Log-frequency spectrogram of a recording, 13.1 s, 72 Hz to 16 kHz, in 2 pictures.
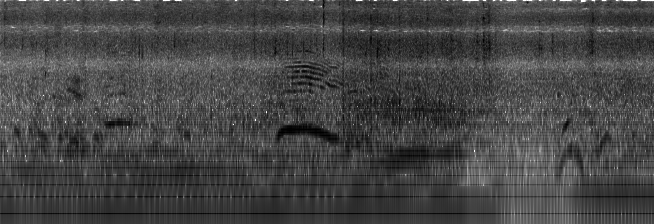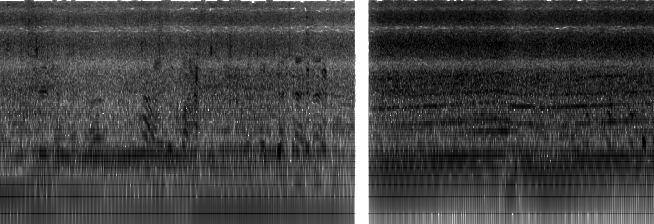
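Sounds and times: buggy engine climbing hill: 0:00.0 - 0:13.0.

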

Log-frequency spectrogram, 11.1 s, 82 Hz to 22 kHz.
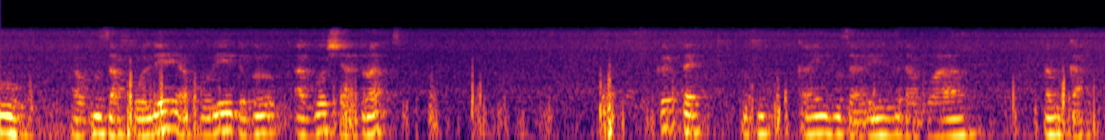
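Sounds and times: hissing room noise: 0:00.0 - 0:11.0.

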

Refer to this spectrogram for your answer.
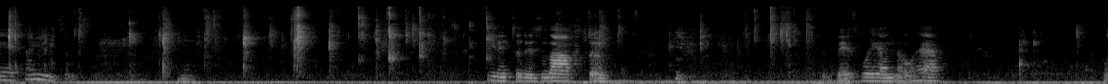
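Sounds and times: seafood shells cracking by hand: 0:00.0 - 0:05.0, 0:05.8 - 0:08.3
steady low hum: 0:00.0 - 0:11.0.

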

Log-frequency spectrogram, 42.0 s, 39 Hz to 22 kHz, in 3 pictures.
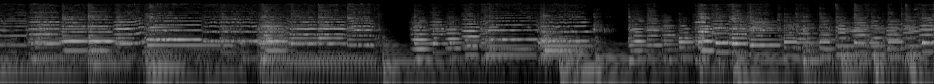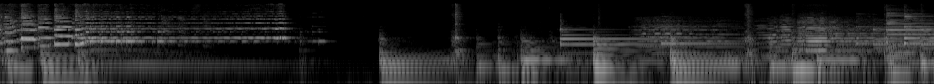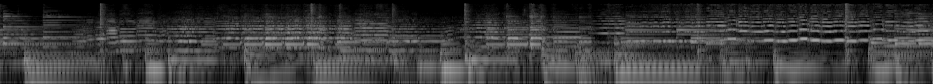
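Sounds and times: violin guitar and double bass: 0:00.0 - 0:18.9, 0:19.6 - 0:42.0.

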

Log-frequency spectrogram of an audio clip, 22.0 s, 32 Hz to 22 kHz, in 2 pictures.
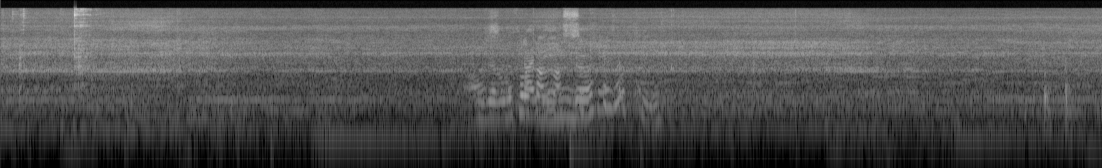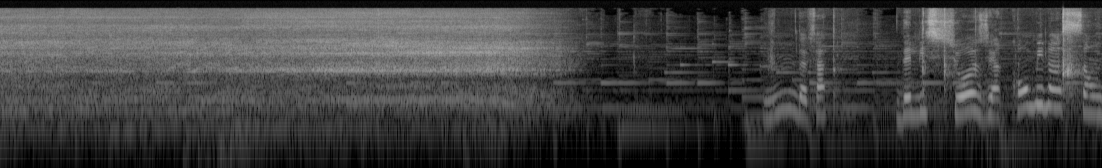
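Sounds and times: electric blender running: 0:00.0 - 0:16.9.

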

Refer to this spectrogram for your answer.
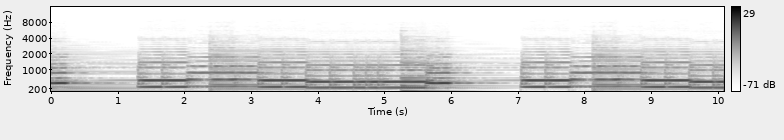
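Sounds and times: bassoon melody: 0:00.0 - 0:06.4, 0:07.0 - 0:10.0.

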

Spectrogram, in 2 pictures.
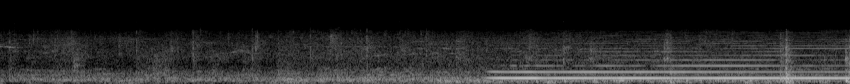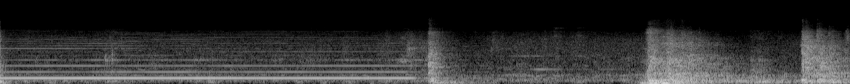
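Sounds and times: train horn long blast: 0:04.8 - 0:14.3
sharp knocks: 0:07.6 - 0:09.8
loud clunk: 0:12.6 - 0:13.3, 0:14.9 - 0:17.0.

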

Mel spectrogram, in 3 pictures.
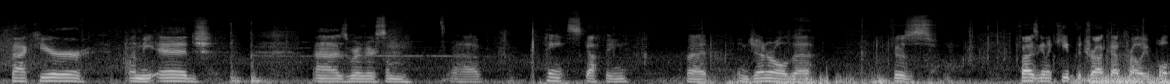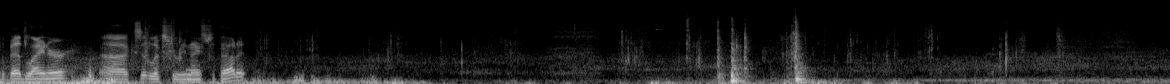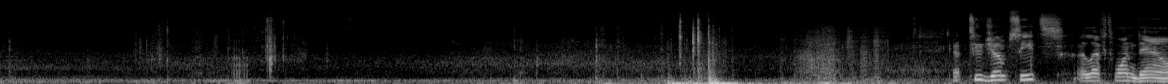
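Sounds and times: seat thump: 0:18.8 - 0:20.0.

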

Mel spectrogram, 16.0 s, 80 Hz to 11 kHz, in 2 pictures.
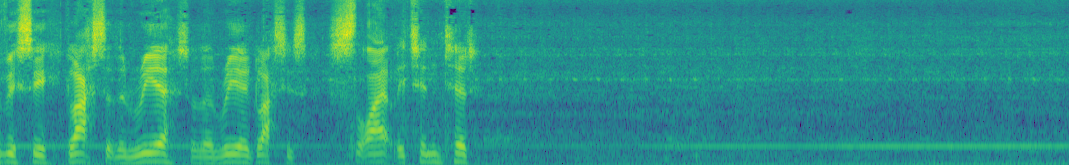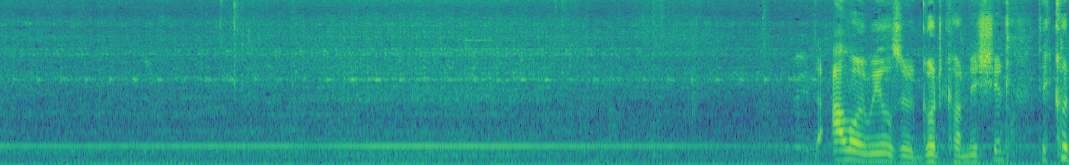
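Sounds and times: car engine idling: 0:00.0 - 0:16.0
engine whine: 0:00.0 - 0:16.0.

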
